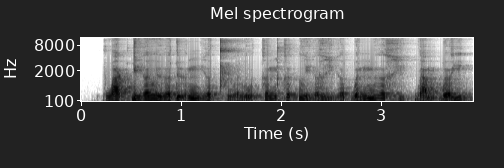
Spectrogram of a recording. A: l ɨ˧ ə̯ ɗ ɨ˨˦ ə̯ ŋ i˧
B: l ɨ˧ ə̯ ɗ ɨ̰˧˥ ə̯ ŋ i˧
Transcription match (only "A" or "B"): B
